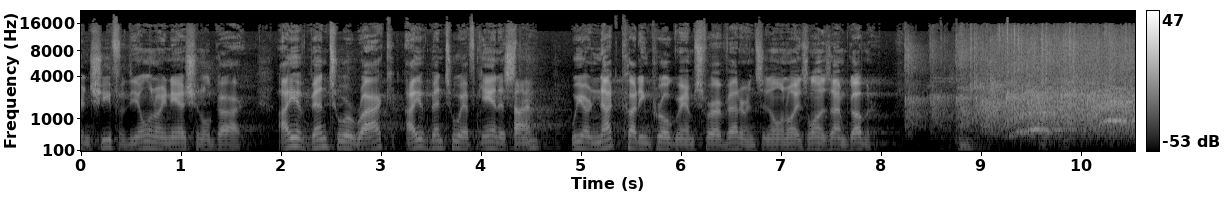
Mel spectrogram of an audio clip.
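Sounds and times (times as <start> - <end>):
speech: 0.0 - 8.0
audience applause at a gubernatorial debate: 8.2 - 10.5.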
